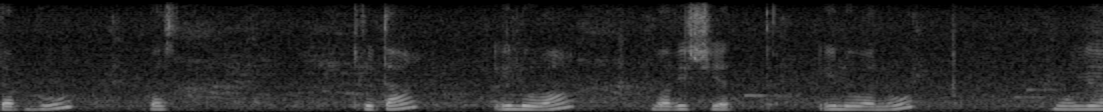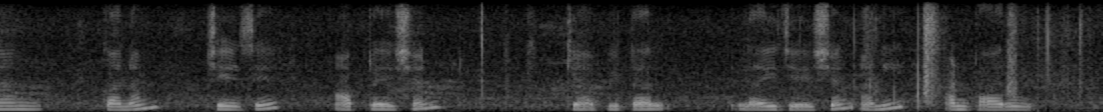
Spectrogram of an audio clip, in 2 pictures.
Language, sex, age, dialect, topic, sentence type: Telugu, male, 18-24, Southern, banking, statement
